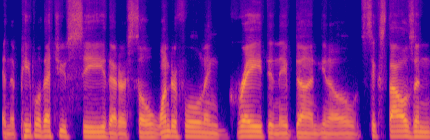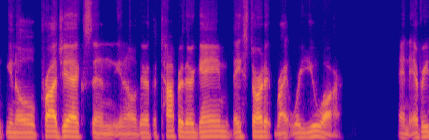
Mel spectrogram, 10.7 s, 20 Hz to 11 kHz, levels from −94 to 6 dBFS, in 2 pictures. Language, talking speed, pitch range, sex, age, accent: English, 220 wpm, 95-120 Hz, male, 40-59, American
